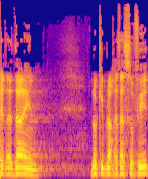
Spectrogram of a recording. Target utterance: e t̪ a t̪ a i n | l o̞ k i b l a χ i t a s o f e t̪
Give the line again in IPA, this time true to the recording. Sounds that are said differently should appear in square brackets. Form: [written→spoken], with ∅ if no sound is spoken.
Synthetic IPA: e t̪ a [t̪→d̪] a i n | l o̞ k i b l a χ [i→a] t a s o f [e→i] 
